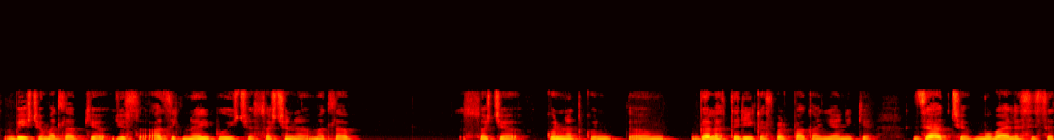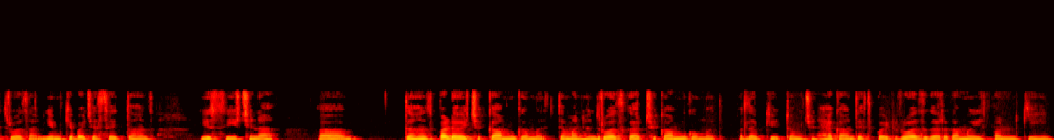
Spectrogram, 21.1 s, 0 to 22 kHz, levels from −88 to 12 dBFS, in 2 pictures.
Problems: none marked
